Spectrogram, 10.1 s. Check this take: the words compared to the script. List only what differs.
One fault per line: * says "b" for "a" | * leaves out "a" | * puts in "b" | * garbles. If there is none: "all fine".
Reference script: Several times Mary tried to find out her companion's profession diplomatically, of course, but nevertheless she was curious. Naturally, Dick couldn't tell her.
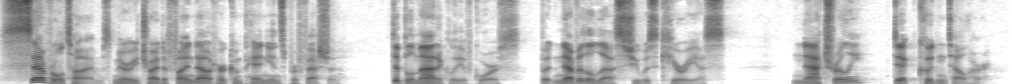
all fine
